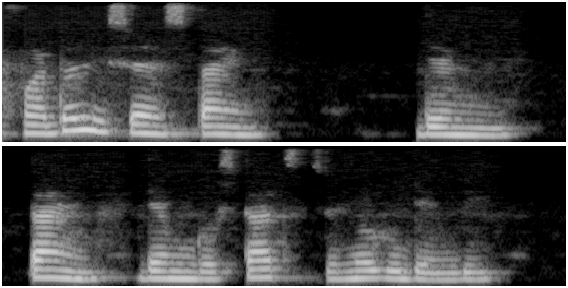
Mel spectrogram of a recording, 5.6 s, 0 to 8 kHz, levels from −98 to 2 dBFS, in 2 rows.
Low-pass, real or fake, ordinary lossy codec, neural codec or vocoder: none; real; none; none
